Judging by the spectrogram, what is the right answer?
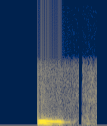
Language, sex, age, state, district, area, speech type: Santali, male, 60+, West Bengal, Bankura, rural, conversation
